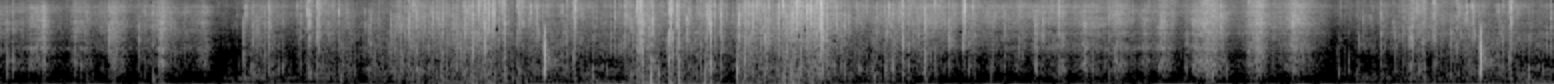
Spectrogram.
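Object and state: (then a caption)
Floral foam brick in plastic wrap. A green floral foam brick in crinkly plastic wrap is held in both hands while long nails scratch and tap across the wrap. The result is a quiet, continuous stream of bright crinkling and crackling with quick tapping clicks, with little low-end weight.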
